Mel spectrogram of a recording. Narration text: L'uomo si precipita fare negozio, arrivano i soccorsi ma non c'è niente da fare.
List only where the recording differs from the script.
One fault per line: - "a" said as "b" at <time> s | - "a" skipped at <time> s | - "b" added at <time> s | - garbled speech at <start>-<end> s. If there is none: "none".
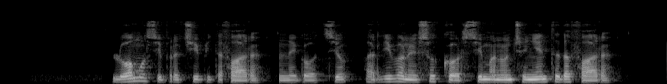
none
